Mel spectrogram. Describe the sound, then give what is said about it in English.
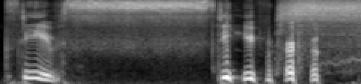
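A person voices a long, steady hissing sound like a snake, broken by a brief burst of speech before the hiss resumes; fairly loud. “So the snake is finally can speak normal.”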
